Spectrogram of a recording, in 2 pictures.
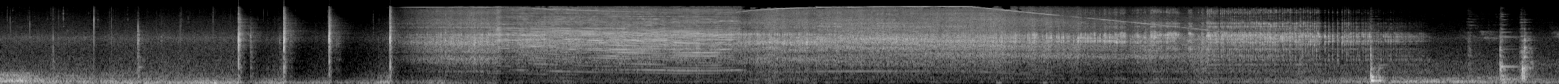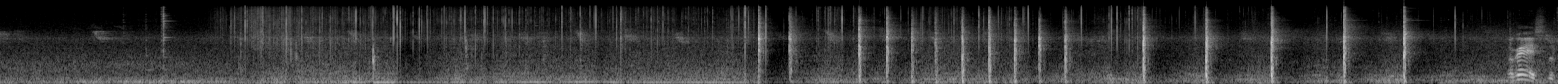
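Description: Hammer blows on hot leaf-spring steel on the anvil, then a corded angle grinder cutting through the spring steel for about nine seconds, its whine falling away as it spins down. Near the end comes a quick run of hammer strikes on the red-hot steel on the anvil.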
